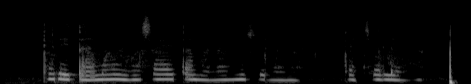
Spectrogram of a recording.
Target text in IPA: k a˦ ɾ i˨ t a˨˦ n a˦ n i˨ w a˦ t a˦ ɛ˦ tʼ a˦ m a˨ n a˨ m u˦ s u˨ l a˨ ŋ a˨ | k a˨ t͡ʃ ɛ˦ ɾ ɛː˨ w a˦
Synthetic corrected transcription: k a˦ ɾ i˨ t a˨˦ m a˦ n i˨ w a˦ s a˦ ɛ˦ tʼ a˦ m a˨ n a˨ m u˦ s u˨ l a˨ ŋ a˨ | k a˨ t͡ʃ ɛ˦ l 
